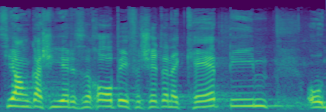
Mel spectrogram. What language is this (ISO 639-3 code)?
gsw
